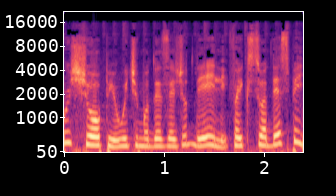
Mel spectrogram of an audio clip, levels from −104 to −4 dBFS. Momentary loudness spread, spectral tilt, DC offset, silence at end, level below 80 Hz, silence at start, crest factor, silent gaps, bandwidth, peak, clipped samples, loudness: 6 LU; -4.5 dB/octave; under 0.1%; 0 s; -36 dBFS; 0 s; 14 dB; none; 16 kHz; 0 dBFS; under 0.1%; -15 LUFS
